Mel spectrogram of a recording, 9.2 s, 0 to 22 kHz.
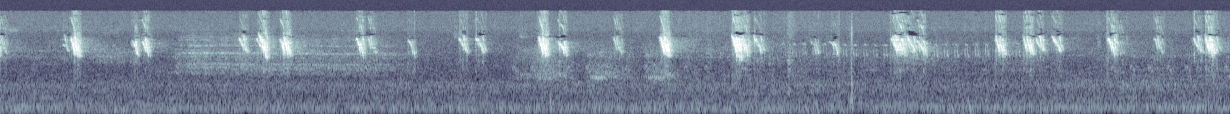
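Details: Violet-green swallows at a nest box with two 19-day-old nestlings, morning, a parent making a quick feeding fly-by: thin, high chips and twitters in short bursts, one or two a second, over a quiet background.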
